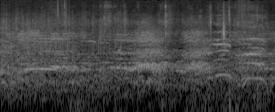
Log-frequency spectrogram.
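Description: Live football match ambience: faint, scattered shouts and calls from players and spectators over a steady low background hum of the ground.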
